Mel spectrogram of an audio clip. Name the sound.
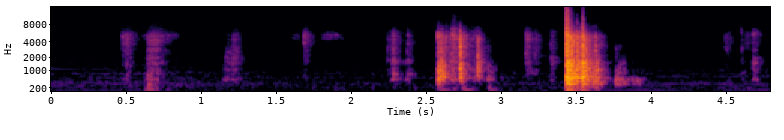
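dice being rolled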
